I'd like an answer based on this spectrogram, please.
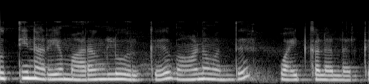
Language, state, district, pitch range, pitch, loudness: Tamil, Tamil Nadu, Nilgiris, 220-250 Hz, 230 Hz, -14 LUFS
